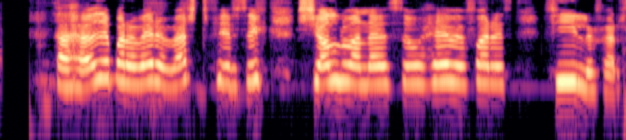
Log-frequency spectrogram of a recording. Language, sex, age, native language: Icelandic, female, 18-19, Icelandic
